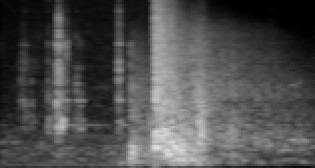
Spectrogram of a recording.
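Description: A big game rifle fires one sharp, loud shot at a shooting range event, a booming crack that rings out and decays over about a second, with faint clicks just before it.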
